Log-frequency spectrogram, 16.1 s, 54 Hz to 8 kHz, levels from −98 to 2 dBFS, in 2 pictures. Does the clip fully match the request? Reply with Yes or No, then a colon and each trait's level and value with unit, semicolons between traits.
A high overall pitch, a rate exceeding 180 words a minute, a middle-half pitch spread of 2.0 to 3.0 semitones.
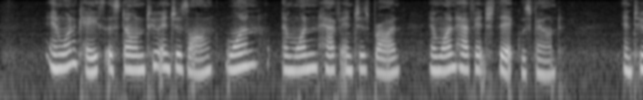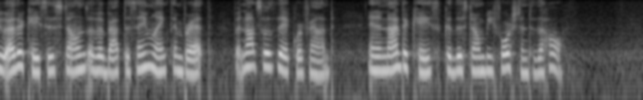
Yes: high, 245 Hz; average, 190 wpm; average, 2.7 semitones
